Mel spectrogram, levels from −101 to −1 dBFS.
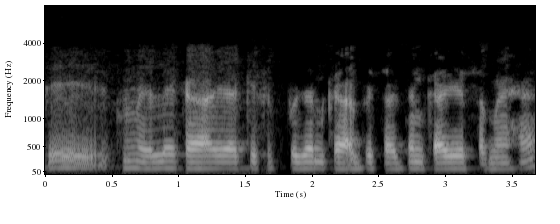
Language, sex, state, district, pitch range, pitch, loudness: Hindi, male, Bihar, Gopalganj, 105-115 Hz, 115 Hz, -42 LUFS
